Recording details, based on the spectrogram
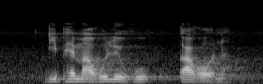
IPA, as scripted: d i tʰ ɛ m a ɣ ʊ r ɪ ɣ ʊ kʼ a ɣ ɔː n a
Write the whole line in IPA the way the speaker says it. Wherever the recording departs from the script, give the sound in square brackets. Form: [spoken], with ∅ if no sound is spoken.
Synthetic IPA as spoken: d i [pʰ] ɛ m a ɣ ʊ [l] ɪ ɣ ʊ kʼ a ɣ ɔː n a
